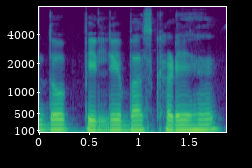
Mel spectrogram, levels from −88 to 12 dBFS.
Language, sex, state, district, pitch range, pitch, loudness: Hindi, male, Jharkhand, Ranchi, 115-120 Hz, 120 Hz, -15 LUFS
